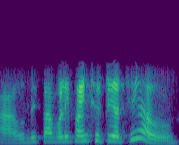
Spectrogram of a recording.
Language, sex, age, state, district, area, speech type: Odia, female, 45-60, Odisha, Angul, rural, conversation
